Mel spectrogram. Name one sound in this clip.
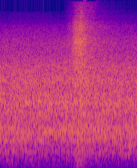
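A whoosh sweeps past quickly.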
